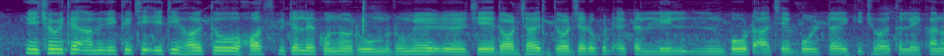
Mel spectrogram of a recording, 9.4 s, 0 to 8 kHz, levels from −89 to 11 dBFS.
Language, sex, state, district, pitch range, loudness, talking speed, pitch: Bengali, male, West Bengal, Dakshin Dinajpur, 135-155 Hz, -18 LUFS, 165 wpm, 140 Hz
